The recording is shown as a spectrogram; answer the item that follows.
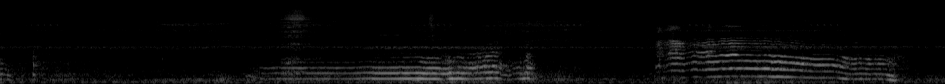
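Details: Pet cat caterwauling while play-fighting with the household's young dog; a long wavering yowl held for nearly three seconds, then a second arching, rising-then-falling wail, with light thumps of the scuffle around them.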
